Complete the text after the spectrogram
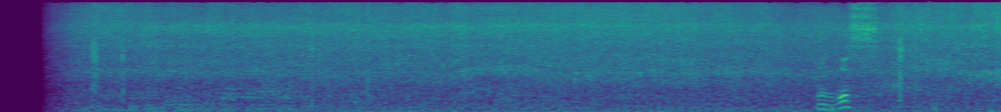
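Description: A fountain splashes steadily nearby.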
